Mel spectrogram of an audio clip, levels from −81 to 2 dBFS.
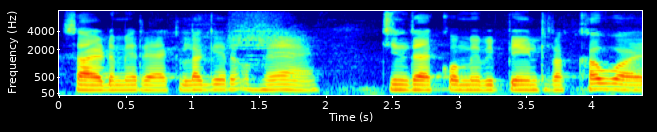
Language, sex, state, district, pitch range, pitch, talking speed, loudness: Hindi, male, Uttar Pradesh, Shamli, 130-140 Hz, 130 Hz, 190 wpm, -20 LUFS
